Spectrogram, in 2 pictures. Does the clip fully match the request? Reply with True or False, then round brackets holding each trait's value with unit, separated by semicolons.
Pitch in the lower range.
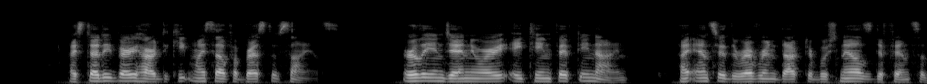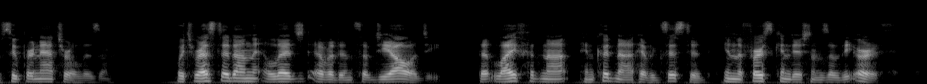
True (130 Hz)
